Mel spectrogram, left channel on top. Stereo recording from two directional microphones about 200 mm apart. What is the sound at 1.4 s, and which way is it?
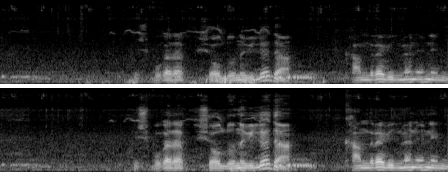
Speech, 15° right (ahead or behind).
